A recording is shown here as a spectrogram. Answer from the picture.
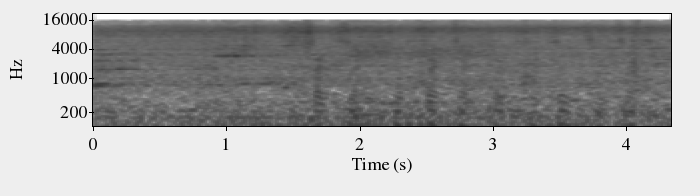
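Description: Steady low rumble and hiss of background noise, with faint indistinct voices in the distance.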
